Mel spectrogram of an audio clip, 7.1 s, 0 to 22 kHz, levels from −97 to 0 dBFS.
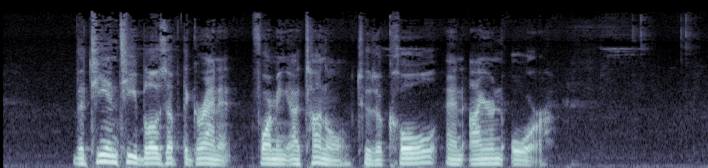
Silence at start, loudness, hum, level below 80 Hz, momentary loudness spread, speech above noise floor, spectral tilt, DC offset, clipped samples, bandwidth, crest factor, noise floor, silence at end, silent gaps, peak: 0.75 s; -16 LUFS; none; -46 dBFS; 9 LU; 40 dB; -7 dB/octave; under 0.1%; under 0.1%; 16.5 kHz; 16 dB; -55 dBFS; 1.6 s; none; -2 dBFS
